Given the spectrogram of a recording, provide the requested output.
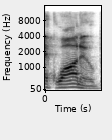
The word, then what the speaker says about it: Ekwonu: I just say Ekwonu, but I mean. – Okay, yeah. He was beating Ekwonu on some plays.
